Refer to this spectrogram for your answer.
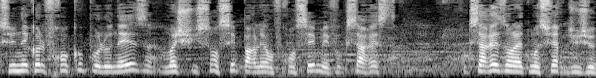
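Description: With crowd noise behind him and audible room echo, a man speaks very fast at a high pitch with ordinary pitch variation. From France. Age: 30s. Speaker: community project organizer. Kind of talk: interview. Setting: recorded on location. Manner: halting, many fillers.

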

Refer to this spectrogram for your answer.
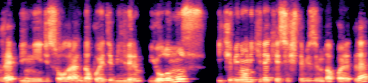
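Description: A man talks at a fairly slow pace with fairly high pitch. He uses an ordinary speaking voice. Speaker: rapper. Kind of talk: casual chat.

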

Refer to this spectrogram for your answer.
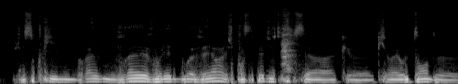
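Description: The speech comes at a very fast pace with fairly even intonation, recorded with a dry, close sound and no echo. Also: man. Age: 30s. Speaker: video editor and essayist. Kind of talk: interview discussion. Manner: halting, many repetitions.

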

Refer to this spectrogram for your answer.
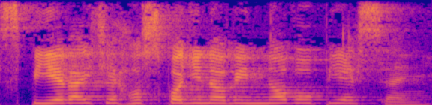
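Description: Her fairly high pitch and fairly slow pace mark this woman's unremarkable speaking voice. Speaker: lay scripture reader. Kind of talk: reading aloud. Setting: church.

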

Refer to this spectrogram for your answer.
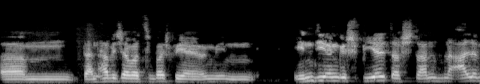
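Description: A man's normal speaking voice, fairly high in pitch, with ordinary pitch variation and a fairly slow pace. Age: 30s. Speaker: DJ and label owner. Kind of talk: casual interview.

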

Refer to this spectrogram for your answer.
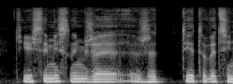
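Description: A man speaks at a moderate pace. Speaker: singer-songwriter. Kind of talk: radio interview. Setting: radio studio.

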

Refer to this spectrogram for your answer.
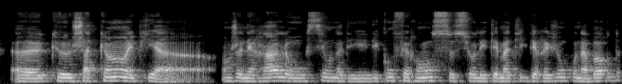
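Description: An unremarkable speaking voice at a moderate pace. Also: woman. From France, Savoie, Sardinian parents.

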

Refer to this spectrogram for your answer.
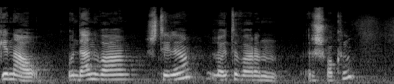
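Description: The woman speaks at a fairly high pitch. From Belarus, Minsk. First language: Russian or Belarusian (speaking German). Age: 20s. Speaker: musician and choir organiser. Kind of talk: casual interview. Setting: gallery venue.

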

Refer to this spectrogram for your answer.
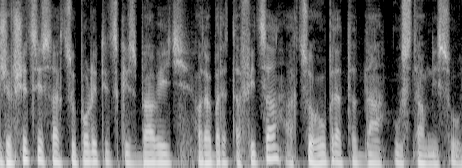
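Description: This man's voice is somewhat breathy. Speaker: presidential candidate. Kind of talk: political interview. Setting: studio. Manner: formal.

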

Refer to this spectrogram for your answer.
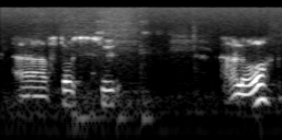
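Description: A man speaks with ordinary pitch variation while noticeable background noise runs underneath. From Bratislava. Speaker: caller. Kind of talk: phone-in call.

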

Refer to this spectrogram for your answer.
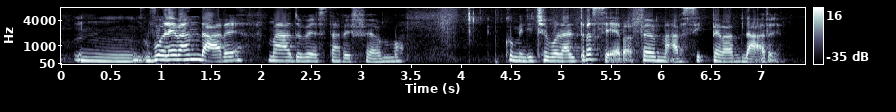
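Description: Noticeable background noise accompanies a woman speaking at a fairly slow pace and medium pitch. She uses ordinary pitch variation and leaves long, frequent pauses. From Italy. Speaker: pilgrim travel podcaster. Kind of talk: audio travel diary. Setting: resting at a convent-run villa.

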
